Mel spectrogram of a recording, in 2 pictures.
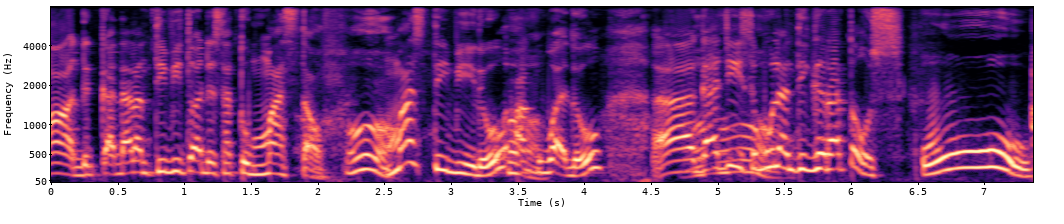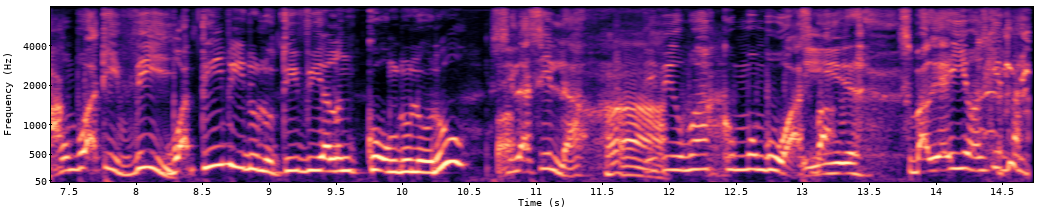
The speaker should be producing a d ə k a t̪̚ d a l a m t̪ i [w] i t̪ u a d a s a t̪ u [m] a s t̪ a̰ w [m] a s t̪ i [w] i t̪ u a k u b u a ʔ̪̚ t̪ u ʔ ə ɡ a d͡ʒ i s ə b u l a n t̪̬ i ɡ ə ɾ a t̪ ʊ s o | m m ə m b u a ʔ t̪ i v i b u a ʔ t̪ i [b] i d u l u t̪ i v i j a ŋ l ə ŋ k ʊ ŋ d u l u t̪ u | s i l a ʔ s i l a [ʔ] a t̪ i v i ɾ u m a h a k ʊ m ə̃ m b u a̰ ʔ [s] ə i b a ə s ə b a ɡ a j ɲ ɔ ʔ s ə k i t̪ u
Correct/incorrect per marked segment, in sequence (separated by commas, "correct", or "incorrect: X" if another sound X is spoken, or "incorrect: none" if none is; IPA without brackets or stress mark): incorrect: v, correct, correct, incorrect: v, incorrect: v, correct, correct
